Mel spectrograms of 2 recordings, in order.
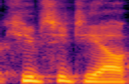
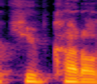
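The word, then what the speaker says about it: kubectl: you're trying to learn your Cube CTL commands or cube cuddle commands however you want to pronounce it and uh you can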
